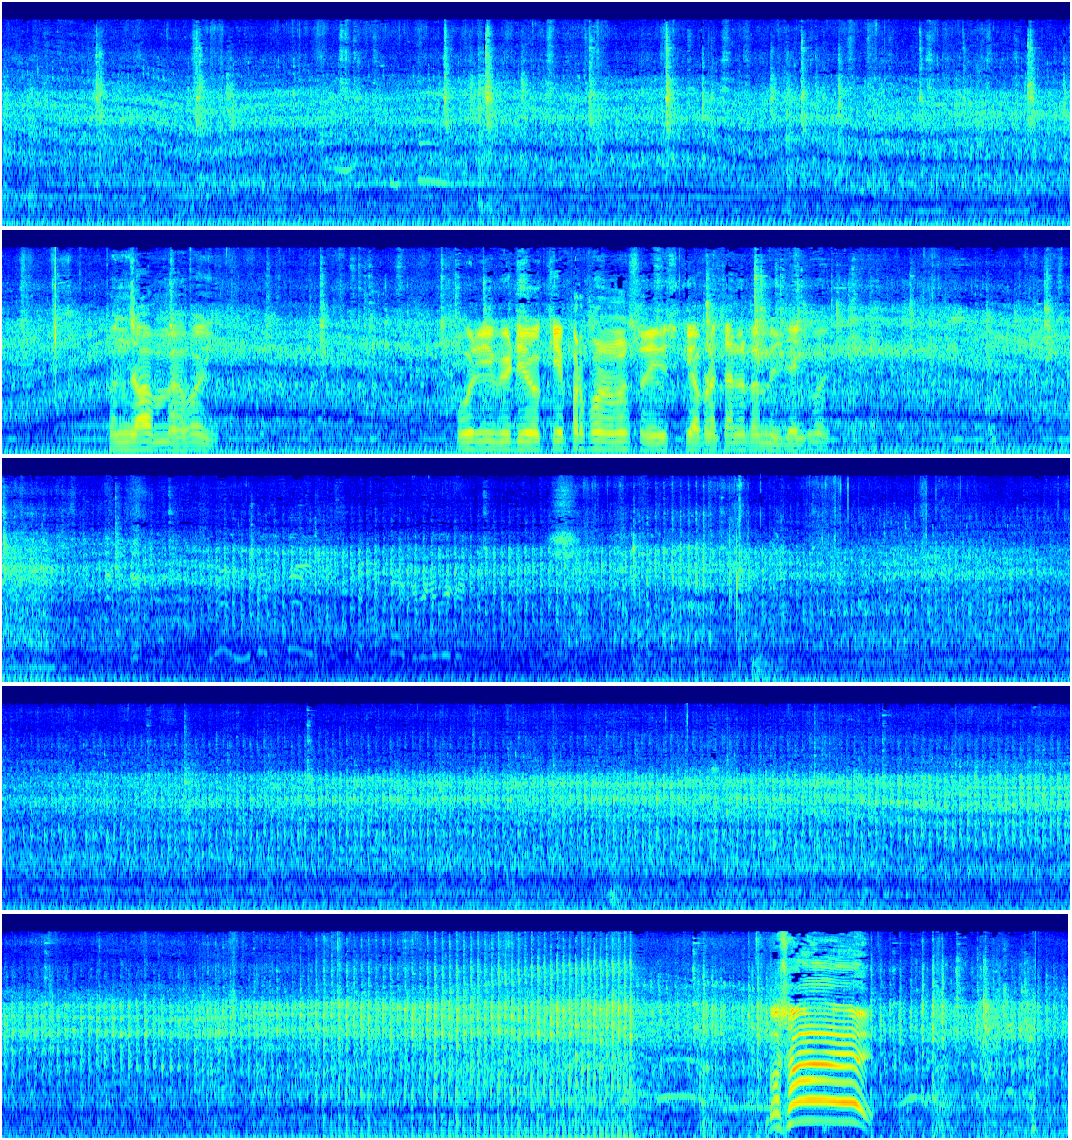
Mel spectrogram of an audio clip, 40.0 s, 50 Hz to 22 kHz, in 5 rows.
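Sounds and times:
tractor diesel engine running: 0.0 - 40.0.

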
